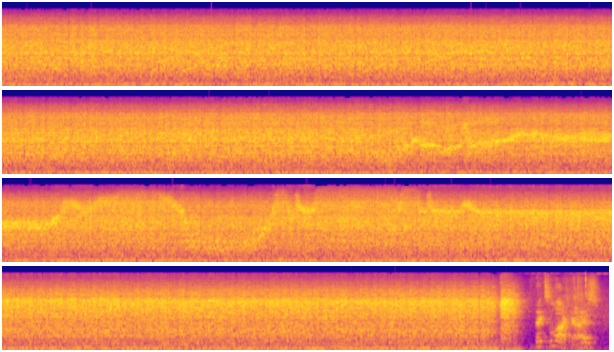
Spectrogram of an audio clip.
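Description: Harsh noise music from a chain of effects pedals: a loud, unbroken wall of distorted noise over a heavy low drone. About halfway through, shrill sweeps rise and fall in pitch for several seconds.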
